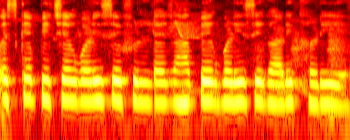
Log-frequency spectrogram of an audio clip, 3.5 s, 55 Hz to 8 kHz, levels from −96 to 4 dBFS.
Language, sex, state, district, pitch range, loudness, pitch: Hindi, female, Jharkhand, Deoghar, 210-225 Hz, -15 LUFS, 220 Hz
